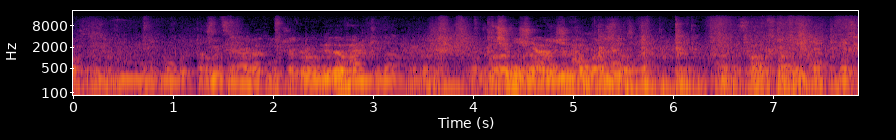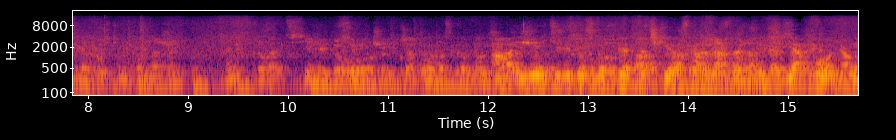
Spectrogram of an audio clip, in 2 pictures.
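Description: A younger man talks with animation close by.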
